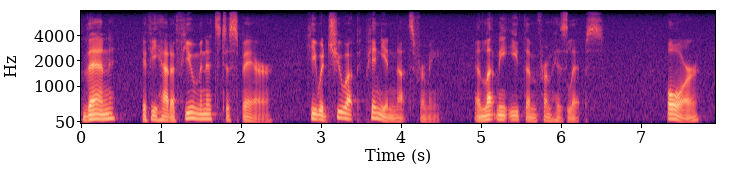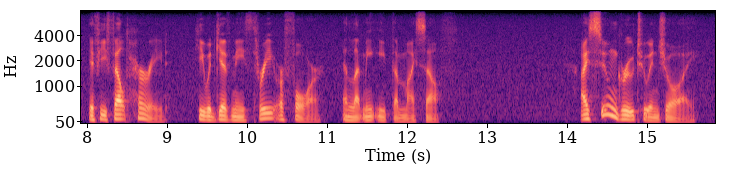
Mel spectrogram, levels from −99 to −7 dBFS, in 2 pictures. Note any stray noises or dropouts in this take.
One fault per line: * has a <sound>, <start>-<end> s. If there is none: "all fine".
all fine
